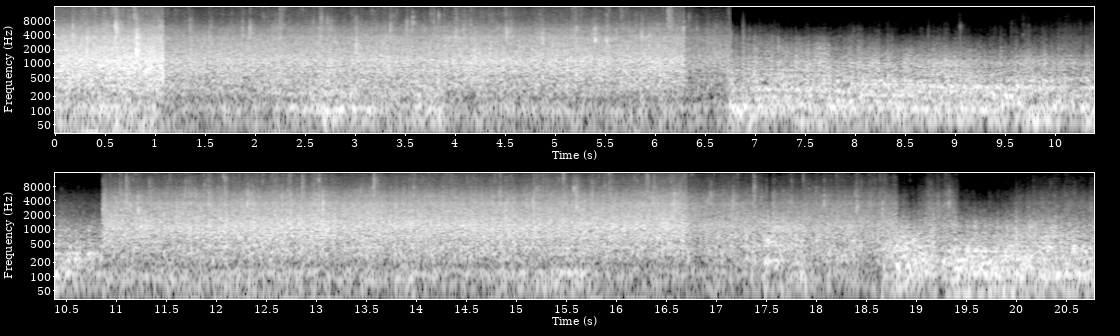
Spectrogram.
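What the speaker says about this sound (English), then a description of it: "it's been raining really hard, and the lightning has been just insane." Heavy rain pouring steadily at a marina during an electrical storm, a dense continuous hiss with deep rumbles of thunder rolling underneath, loud and unbroken throughout with no voices.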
